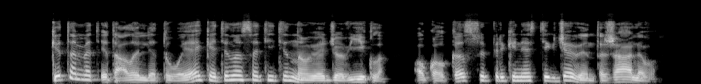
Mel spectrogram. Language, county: Lithuanian, Alytus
